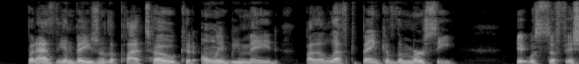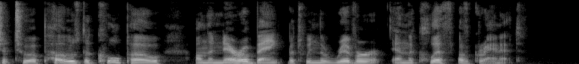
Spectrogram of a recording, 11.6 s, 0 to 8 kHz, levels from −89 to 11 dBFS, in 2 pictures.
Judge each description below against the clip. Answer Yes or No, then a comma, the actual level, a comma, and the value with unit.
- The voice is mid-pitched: Yes, medium, 150 Hz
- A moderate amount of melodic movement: No, wide, 8.5 semitones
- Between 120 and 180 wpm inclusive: No, average, 190 wpm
